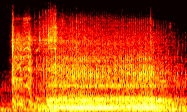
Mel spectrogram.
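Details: Mahindra diesel tractor after wiggling and pushing in a safety switch: cranks briefly, catches quickly and settles into a steady, even idle with no misses; starts and runs normally.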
